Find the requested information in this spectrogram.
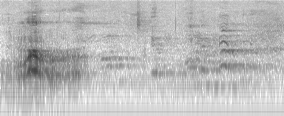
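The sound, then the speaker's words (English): A person imitates a dog's growl with a short, loud, throaty snarl at the start, followed by quieter rumbling vocal sounds that fade out over the next couple of seconds. “But you can growl back.”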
